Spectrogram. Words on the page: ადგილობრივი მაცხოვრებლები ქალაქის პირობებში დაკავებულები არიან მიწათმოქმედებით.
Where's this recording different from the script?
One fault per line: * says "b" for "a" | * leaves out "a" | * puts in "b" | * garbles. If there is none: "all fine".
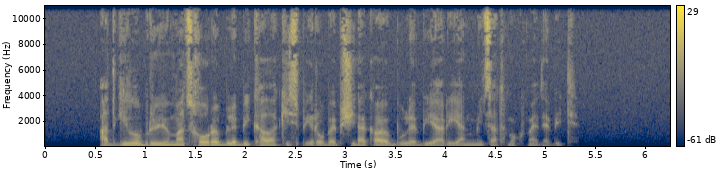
all fine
